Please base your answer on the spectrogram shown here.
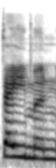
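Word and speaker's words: dæmon: i always pronounce the damon in in his dark materials that way because it has an ae and if it was meant to be pronounced demon he would have just spelled it like that and not to mention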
